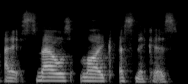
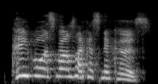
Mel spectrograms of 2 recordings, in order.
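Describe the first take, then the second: First: Said in the usual way. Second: High and loud, delighted announcement; excited. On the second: Real, not acted. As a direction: proclaim it to the listeners, thrilled. Repeated louder to audience.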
